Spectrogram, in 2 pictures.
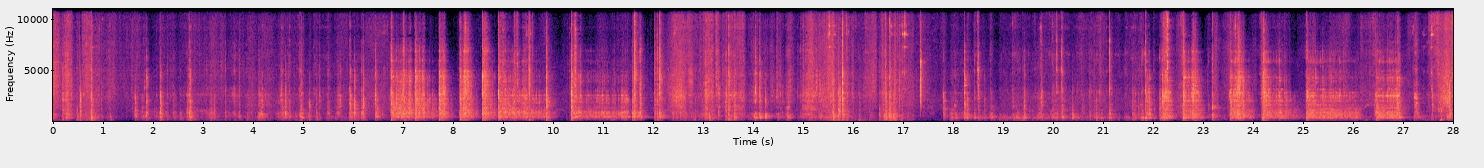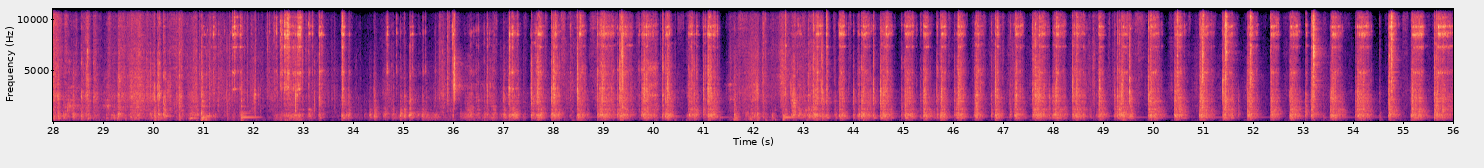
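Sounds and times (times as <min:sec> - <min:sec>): hand tool scraping and ratcheting: 0:00.0 - 0:56.0.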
